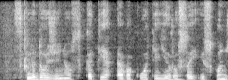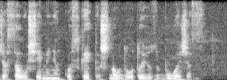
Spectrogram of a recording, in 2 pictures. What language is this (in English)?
Lithuanian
